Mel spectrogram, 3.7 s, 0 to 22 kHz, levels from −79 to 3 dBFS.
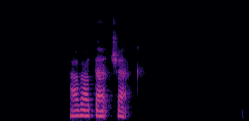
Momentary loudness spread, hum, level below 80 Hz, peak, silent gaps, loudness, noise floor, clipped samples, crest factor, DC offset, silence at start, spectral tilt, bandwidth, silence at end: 19 LU; none; -76 dBFS; -16 dBFS; none; -35 LUFS; under -90 dBFS; under 0.1%; 24 dB; under 0.1%; 1.05 s; -5.5 dB/octave; 12.5 kHz; 1.65 s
